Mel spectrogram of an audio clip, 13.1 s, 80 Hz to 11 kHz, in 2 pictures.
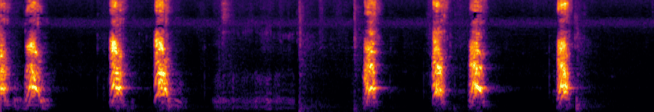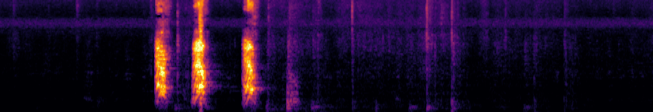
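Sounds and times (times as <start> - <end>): puppy barking: 0.0 - 1.9, 3.6 - 5.0, 5.6 - 5.8, 8.1 - 9.3.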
